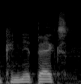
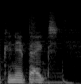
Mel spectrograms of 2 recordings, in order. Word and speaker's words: Knipex: know anything about canipex you know first of all that it's pronounced knipex all you trolls out there say whatever you want all right but the official YouTube of canipex all their socials say cutting it backs so eat that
